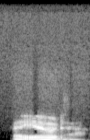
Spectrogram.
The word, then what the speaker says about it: iota: Sigh. I. O. O. Da. Da. Okay, and now we're going to put it all together. Sigh-o-da. Sigh-o-da. Iota.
